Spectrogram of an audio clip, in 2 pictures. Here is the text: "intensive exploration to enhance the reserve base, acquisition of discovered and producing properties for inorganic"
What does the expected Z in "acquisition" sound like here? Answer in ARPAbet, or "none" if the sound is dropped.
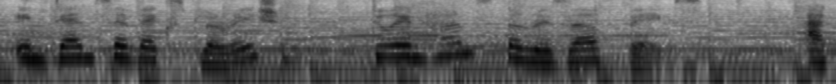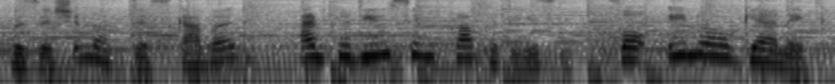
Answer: Z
